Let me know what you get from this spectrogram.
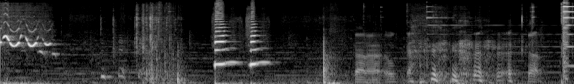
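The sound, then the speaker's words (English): A bell from a shock jock sound-effects box rings twice in quick succession, bright and ringing, amid a jumble of other squeaky electronic effect noises and some voices talking. “Got a bell. We could use that bell every time we fuck.”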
